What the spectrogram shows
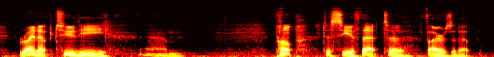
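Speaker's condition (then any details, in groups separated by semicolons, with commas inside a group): No condition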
